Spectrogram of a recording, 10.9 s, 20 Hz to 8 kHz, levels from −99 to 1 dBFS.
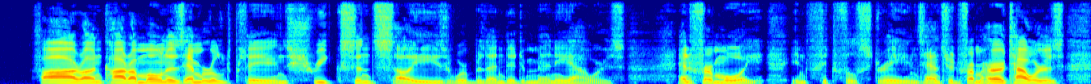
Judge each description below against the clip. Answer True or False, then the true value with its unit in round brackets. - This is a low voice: True (75 Hz)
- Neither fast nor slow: False (120 wpm)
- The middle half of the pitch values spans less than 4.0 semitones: False (4.6 semitones)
